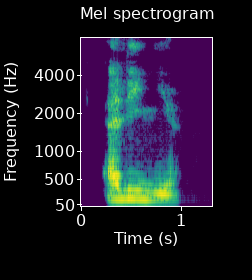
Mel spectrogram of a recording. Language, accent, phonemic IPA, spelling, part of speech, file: French, Canada, /a.liɲ/, aligne, verb, LL-Q150 (fra)-aligne.wav
- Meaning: inflection of aligner: 1. first/third-person singular present indicative/subjunctive 2. second-person singular imperative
